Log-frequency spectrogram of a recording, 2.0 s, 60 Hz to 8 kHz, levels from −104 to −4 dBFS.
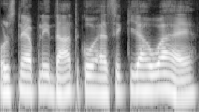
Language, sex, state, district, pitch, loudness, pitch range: Hindi, male, Jharkhand, Garhwa, 150 Hz, -12 LUFS, 140-155 Hz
